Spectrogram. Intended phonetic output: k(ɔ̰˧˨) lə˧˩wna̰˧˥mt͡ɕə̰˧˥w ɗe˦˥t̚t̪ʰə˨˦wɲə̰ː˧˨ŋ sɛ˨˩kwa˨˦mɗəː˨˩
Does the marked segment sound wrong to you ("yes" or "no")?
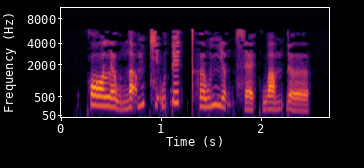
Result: yes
